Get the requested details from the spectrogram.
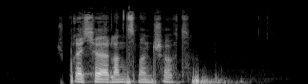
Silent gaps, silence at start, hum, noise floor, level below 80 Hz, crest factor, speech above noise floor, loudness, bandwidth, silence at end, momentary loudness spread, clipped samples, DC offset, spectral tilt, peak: none; 0.6 s; none; -77 dBFS; -42 dBFS; 20 dB; 58 dB; -20 LUFS; 16 kHz; 0.85 s; 13 LU; under 0.1%; under 0.1%; -4.5 dB/octave; -2 dBFS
